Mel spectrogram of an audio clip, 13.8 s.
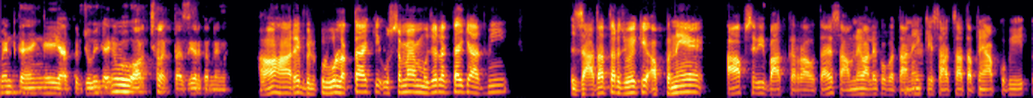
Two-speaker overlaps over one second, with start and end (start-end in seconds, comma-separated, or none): none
